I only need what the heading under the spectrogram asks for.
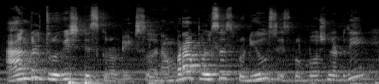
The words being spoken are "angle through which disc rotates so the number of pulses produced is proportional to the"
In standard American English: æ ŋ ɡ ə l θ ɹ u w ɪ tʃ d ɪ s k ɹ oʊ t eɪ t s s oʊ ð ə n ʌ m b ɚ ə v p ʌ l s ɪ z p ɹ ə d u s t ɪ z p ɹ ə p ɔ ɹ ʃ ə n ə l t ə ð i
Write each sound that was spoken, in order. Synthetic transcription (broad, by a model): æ ŋ ɡ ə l t ɹ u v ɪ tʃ d ɪ s k ɹ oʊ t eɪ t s s oʊ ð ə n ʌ m b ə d p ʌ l s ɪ s p ɹ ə d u s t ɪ s p ɹ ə p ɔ ɹ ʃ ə n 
